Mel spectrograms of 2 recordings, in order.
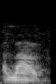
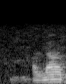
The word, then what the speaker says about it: עליו: When you have, like the word alav, when you have yud and then vav, most of the time the yud is silent. This is why it doesn't have any punctuation marks, any vowels, nothing is coming with it. Yeah, it's alav. We just don't say it.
